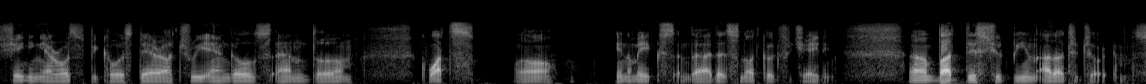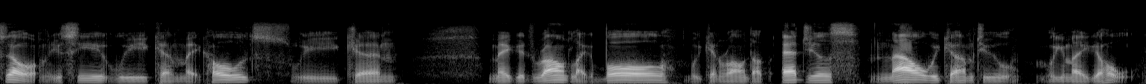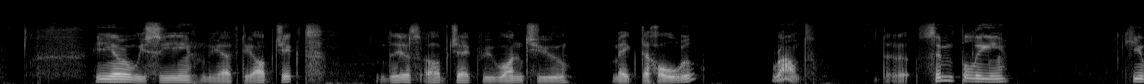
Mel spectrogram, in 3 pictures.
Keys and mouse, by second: 23.4-24.5 middle drag, 24.9-25.8 drag, 25.9-26.4 right drag, 27.0 shift+d, 31.7-32.8 drag, 33.8-34.3 middle drag.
